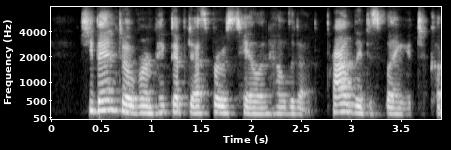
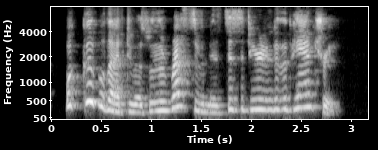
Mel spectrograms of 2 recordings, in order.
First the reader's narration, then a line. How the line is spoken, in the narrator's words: shouted Cook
